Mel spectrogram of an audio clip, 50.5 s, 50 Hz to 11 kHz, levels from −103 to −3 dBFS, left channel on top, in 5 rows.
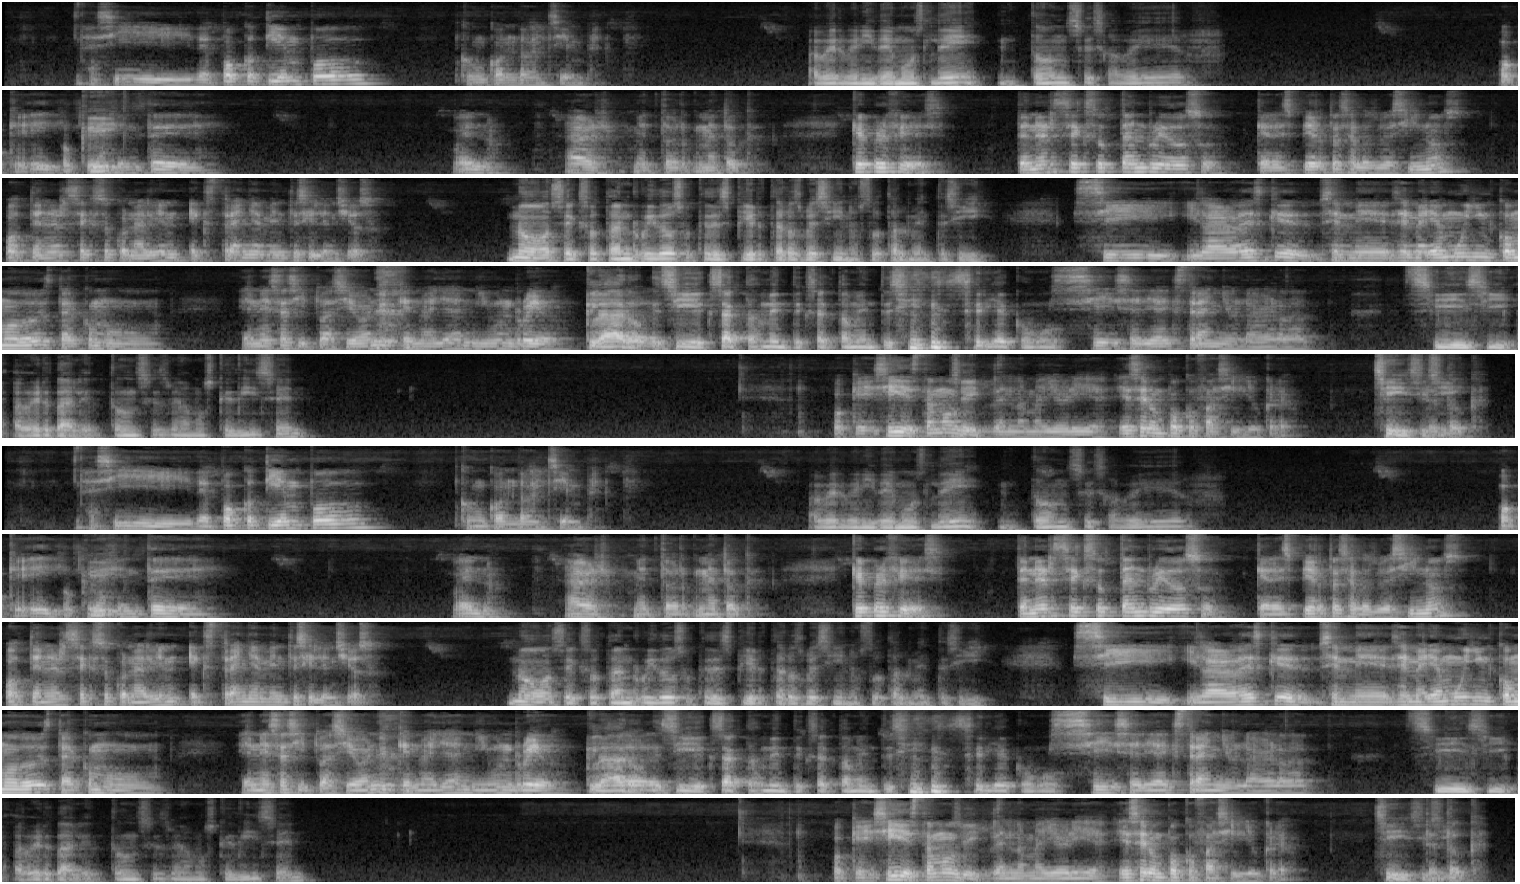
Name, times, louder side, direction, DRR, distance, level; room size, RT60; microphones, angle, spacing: voice 1, 0.5-2.5 3.1-4.0 10.0-11.5 13.1-13.5 13.9-15.2 15.5-16.4 16.9-19.9 20.2-22.7 27.4-31.4 31.9-34.1 34.4-34.7 37.3-39.1 46.0-49.0 49.9-50.3, right 2 dB, 65° right, 0.8 m, -31 dB
voice 2, 5.4-8.1 10.7-10.9 23.6-26.7 32.8-33.0 34.2-37.4 39.7-42.4 46.8-46.9 49.6-50.1, left 2 dB, 90° left, 0.5 m, -32 dB
2.5 x 2.0 x 3.0 m
head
